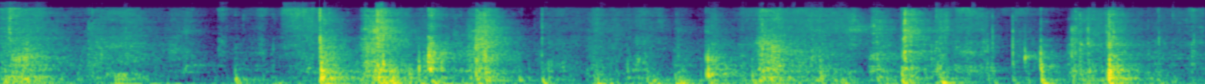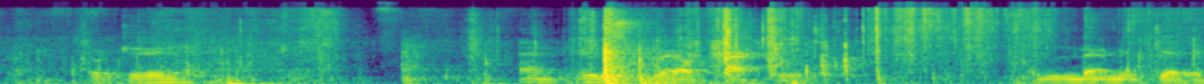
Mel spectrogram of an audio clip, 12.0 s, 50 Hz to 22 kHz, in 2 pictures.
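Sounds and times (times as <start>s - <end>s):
cardboard box being handled: 3.5s - 12.0s.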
